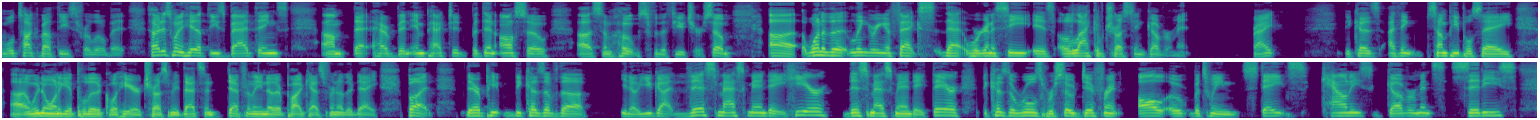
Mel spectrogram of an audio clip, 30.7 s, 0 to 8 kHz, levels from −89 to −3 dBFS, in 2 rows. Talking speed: 210 wpm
